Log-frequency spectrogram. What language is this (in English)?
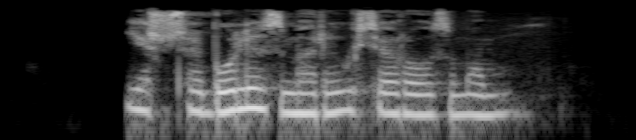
Belarusian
